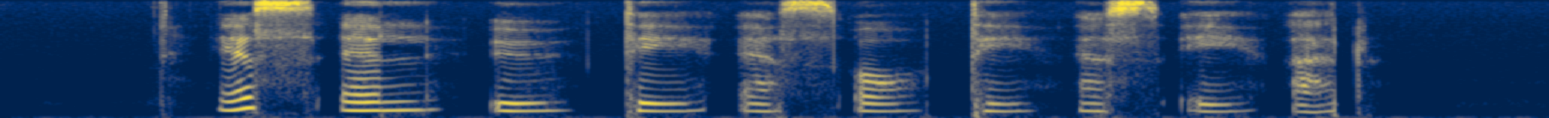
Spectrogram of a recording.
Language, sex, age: Swedish, female, 36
